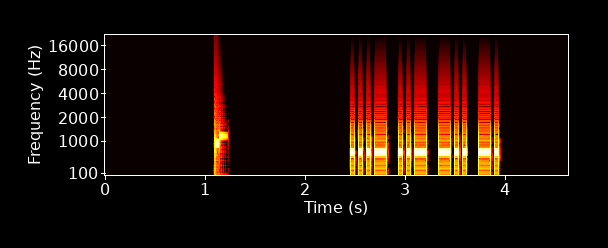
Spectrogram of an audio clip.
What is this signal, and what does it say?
Morse code, heard as a keyed tone, about 30 wpm, 700 Hz. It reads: VUDN
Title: All Cut Numbers - 4-Digit 30wpm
